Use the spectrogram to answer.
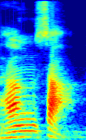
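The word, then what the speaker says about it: haṃsa: Kemudian ada titik atasnya di huruf M itu bacanya ang. Jadi hangsa.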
